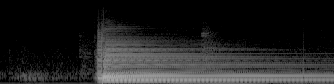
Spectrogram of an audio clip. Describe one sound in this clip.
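An acoustic guitar strums a chord that rings out and slowly fades.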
